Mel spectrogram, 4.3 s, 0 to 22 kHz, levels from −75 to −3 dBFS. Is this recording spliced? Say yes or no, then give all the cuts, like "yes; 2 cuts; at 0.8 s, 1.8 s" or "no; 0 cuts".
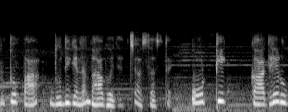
yes; 1 cut; at 3.1 s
